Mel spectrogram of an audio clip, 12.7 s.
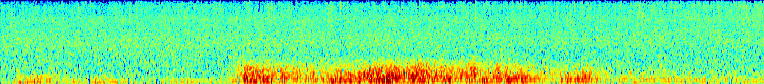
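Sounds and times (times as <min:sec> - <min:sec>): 
rain at Blue Mountain Lake Adirondacks New York: 0:00.0 - 0:12.7
continuous thunder at Blue Mountain Lake Adirondacks New York: 0:03.9 - 0:11.5.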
